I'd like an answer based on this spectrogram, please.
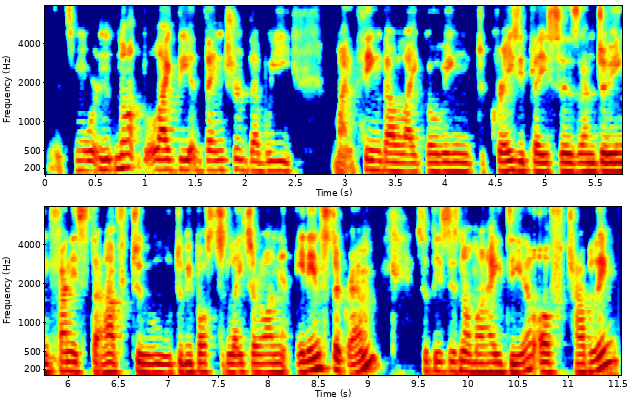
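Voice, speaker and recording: A woman with a non-native accent speaks at a moderate pace in a very deep, low voice. Her intonation is monotone and flat, against a quiet background. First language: not English. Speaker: English teacher and travel guide. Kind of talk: podcast interview. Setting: studio.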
